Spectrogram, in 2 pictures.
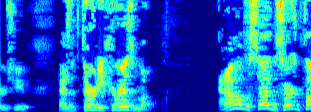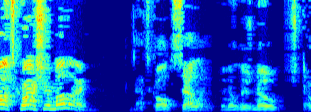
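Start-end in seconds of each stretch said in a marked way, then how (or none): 2.2-4.1 very high, loud sing-song; mock sudden realization. Player teased about a sudden attraction, high mock alarm. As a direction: blurt it high and loud, drawing out the words.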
